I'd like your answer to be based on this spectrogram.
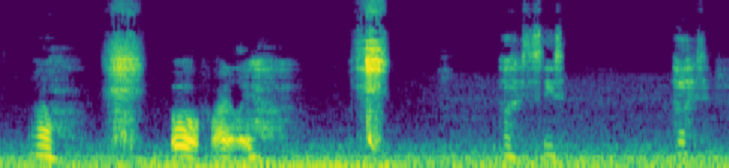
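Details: Person with a cold, stuffy nose and tickle: several sharp voiced inward gasps and catching breaths over a steady low hum, the false starts of a sneeze that does not come; gasping before sneeze.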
